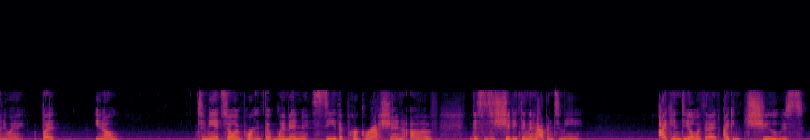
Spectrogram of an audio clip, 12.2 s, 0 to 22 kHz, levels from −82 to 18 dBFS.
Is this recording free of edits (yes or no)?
yes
